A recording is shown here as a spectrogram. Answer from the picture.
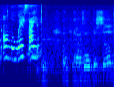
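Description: A high, wavering vocal call in the first second, then faint music with steady held notes begins near the end.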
